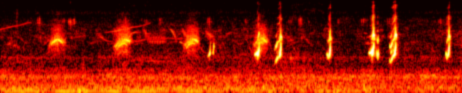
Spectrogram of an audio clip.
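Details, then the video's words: Female rain quail (chinga batair) starting with a few soft, drawn-out notes, then switching to crisp paired notes repeated at short intervals. "Rain Quail Calling | Chinga Batair Ki Awaz| Female Rain Quail"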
